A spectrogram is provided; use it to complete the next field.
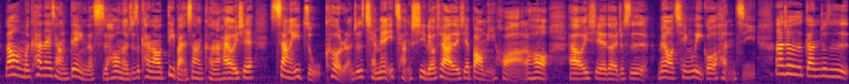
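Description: This is a plain, everyday voice. The intonation is lively. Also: woman, medium pitch for a woman. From Taiwan. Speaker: podcast host. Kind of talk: casual monologue.

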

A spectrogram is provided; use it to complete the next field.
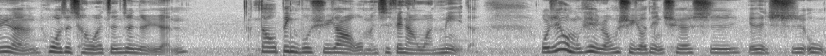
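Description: At a fairly quick pace, a woman with a Taiwanese accent speaks in a medium pitch with ordinary pitch variation. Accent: Taiwanese Mandarin. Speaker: student radio DJ. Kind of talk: music radio show.

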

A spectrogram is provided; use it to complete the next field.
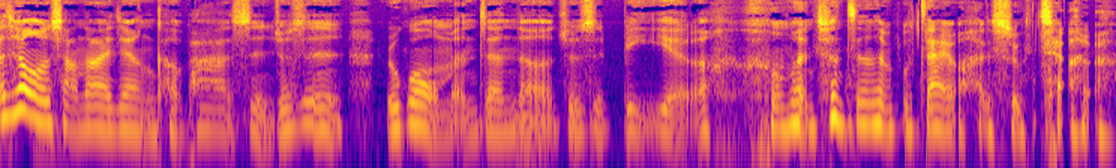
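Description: A woman speaks at a moderate pace in a medium-pitched voice with vocal fry. Her pitch varies in an ordinary way. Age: 20s. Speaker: psychology graduate student. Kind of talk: casual chat.

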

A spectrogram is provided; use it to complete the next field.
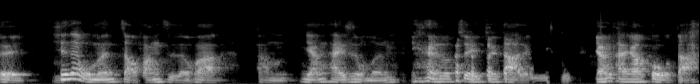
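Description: Here is a man with an unremarkable speaking voice. He speaks at a fairly slow pace with a medium pitch and ordinary pitch variation. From Singapore. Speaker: product manager. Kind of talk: casual chat.

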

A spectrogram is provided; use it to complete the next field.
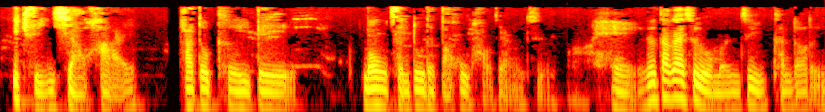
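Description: With a very deep, low pitch, a man talks through long, frequent pauses and big swings in loudness. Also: ordinary pitch variation, moderate pace. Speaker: nonprofit director, community worker. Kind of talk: interview, casual talk.

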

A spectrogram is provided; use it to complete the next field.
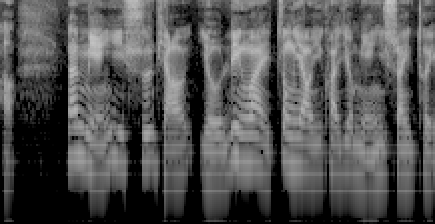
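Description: Lively intonation marks this man's plain, everyday voice. He keeps a moderate pace. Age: 60s. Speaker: immunology researcher and doctor. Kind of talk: expert interview.

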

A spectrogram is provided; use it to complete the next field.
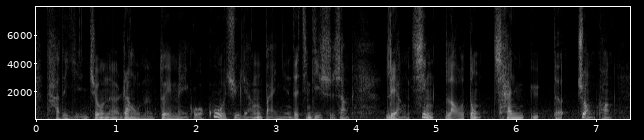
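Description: On a very clean recording with a silent background, a man with a very deep, low voice speaks at a moderate pace with ordinary pitch variation. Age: old. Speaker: podcast host; book publisher. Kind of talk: solo podcast commentary on news. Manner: conversational, many filler particles.

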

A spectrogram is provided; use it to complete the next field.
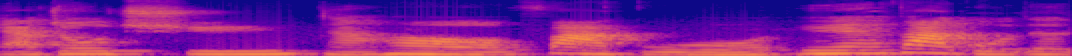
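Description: A woman speaks in an ordinary speaking voice at a fairly low pitch and a moderate pace, with ordinary pitch variation. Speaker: pastry chef and bakery co-founder. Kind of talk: casual chat. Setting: recording at a friend's home.

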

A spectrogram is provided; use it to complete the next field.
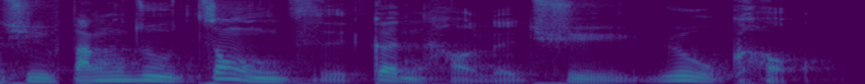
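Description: A man speaks with very wide pitch swings and vocal fry. The recording is very clean, with a silent background. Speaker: podcast host. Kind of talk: casual chat.

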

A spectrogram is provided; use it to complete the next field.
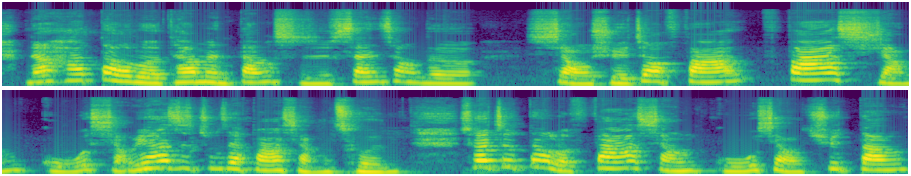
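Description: At a moderate pace, a woman with a fairly high pitch speaks with very wide pitch swings. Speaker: podcast co-host. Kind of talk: casual chat. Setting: home recording.

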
